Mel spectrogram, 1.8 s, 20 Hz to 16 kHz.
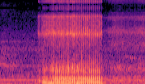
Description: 6 month old Old English Bulldog Chica snoring in her sleep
